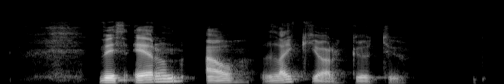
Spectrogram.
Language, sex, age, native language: Icelandic, male, 60-69, English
